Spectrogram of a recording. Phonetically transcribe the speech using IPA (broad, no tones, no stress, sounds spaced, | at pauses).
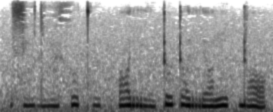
s ɛ̤ dˤ a̤ x ʊ t̪ʰ o̤ kʷ ʔ ɔ rʲ o̤ ʈ u ʈ o rʲ ɔ n̪ i kʷ ɖ ɔ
